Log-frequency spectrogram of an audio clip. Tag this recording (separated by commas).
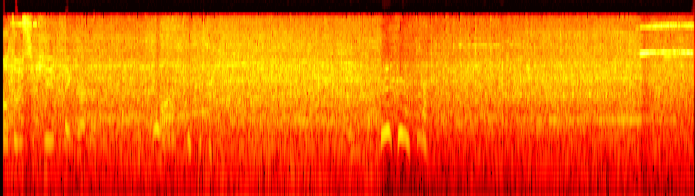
Vehicle, Speech, Bus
